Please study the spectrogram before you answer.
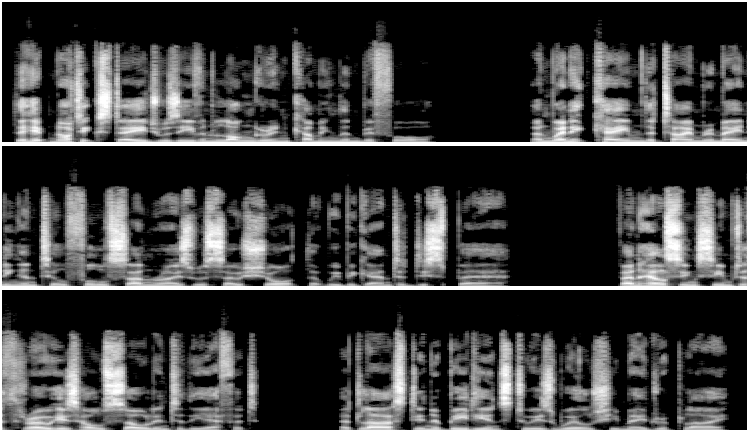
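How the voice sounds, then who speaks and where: A man with a British accent playing an earnest Victorian gentleman, narrating his diary in a measured, solemn way. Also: mid-range voice, dry recording, clean studio sound, close to an everyday voice. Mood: solemn, anxious. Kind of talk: scripted dramatic audiobook narration.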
